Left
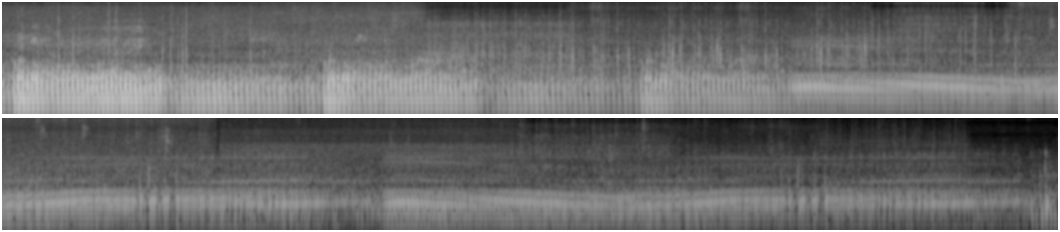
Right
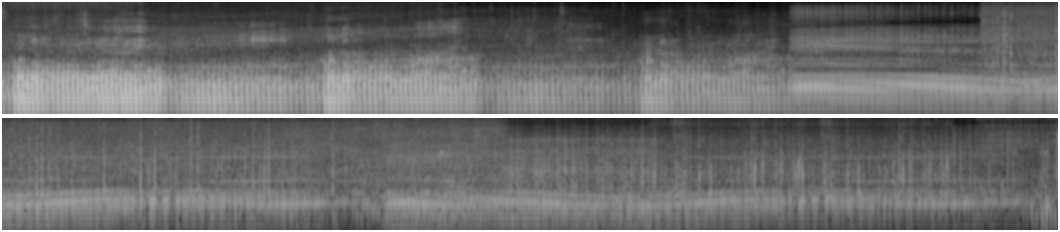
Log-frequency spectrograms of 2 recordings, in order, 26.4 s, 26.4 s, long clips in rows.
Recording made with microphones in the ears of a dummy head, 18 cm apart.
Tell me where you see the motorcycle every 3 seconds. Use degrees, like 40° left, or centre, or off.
10° left, 50° right, 70° right, 70° right, 80° right, 80° right, 80° right, 80° right, 80° right.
